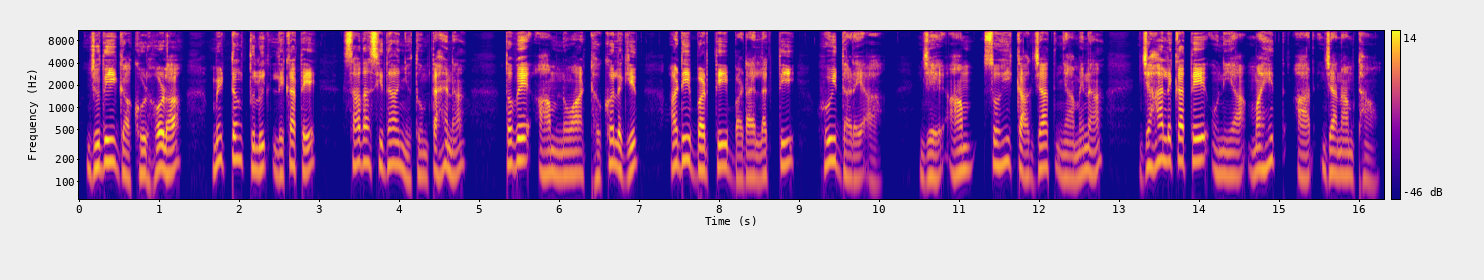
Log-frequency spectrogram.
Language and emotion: Santali, neutral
